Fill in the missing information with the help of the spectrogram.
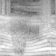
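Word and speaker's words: whole: टू द होल matter, होल, फिर यहाँ पे W साइलेंट है, होल यानी पूरा, मैटर ने मामला, पूरे मामले को सुना।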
